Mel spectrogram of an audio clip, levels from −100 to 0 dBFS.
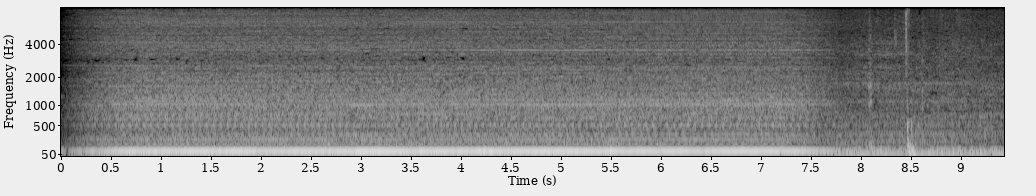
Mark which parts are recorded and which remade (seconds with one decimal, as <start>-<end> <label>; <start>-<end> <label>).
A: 0.0-5.5 recorded; 5.5-7.2 remade; 7.2-9.4 recorded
